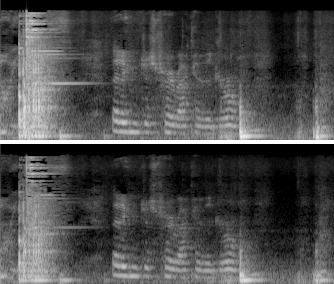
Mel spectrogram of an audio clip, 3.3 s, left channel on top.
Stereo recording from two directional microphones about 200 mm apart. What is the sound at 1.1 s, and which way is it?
Speech, 10° left (ahead or behind).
